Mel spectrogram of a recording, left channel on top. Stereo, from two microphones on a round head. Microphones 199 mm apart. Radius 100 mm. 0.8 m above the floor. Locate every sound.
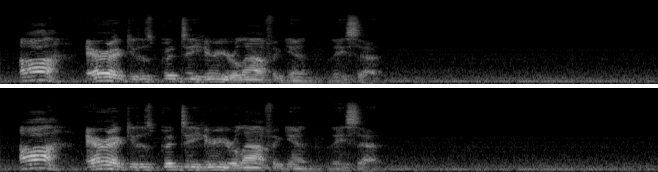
0.2 s a man speaking: 15° right (ahead or behind), 1.4 m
